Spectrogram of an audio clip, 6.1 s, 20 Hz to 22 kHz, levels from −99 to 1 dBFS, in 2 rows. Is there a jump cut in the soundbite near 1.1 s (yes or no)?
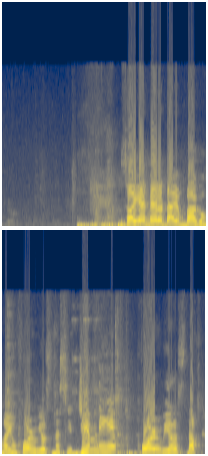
yes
